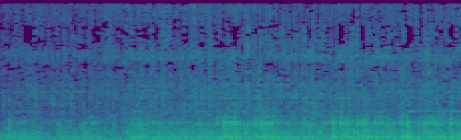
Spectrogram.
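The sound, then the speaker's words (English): A coal-fired Foden steam wagon, a scaled-down model, chugs around a museum of technology on the site of an old pumping station, giving a faint, steady mechanical rumble with rapid rhythmic chugging and no talk. “This week, Dave and I are aboard a Foden steam wagon chugging around the Museum of Technology here in Cambridge.”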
